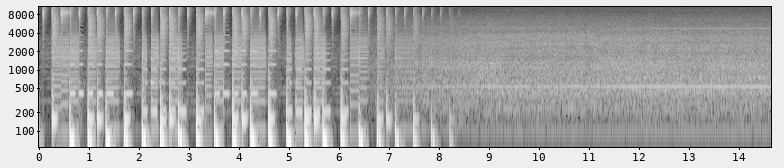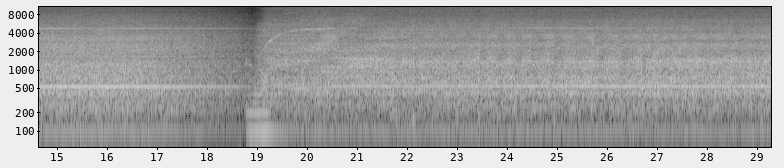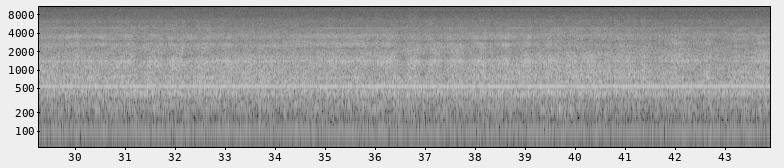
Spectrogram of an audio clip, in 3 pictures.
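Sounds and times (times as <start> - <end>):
vacuum cleaner motor whine: 6.3 - 43.9.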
